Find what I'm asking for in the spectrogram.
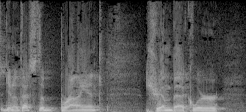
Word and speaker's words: Schembechler: Schembechler, how do you pronounce Schembechler.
